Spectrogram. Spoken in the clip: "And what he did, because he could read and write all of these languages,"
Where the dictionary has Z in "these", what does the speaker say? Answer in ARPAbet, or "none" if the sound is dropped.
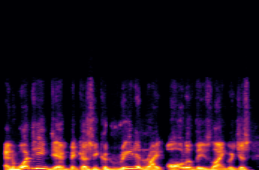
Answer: Z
